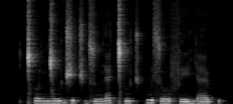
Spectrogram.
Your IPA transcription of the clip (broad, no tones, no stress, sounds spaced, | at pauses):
ǀʰ o l ŋ͡ǀ u d͡ʒ e t͡ʃ d͡z u ɾ æ ǀʰ u t͡ʃ kʷ i s o f e j æ kʷ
